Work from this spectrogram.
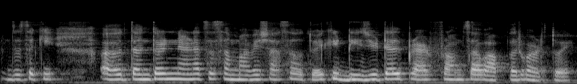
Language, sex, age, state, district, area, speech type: Marathi, female, 18-30, Maharashtra, Nashik, urban, spontaneous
